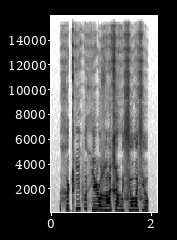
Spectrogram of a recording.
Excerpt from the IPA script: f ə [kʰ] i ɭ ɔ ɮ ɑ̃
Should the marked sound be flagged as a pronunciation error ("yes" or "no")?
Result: yes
